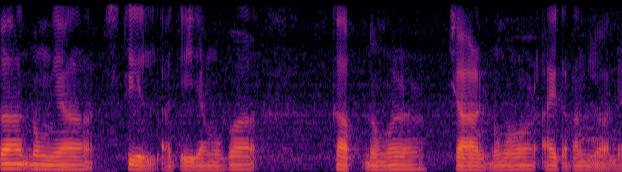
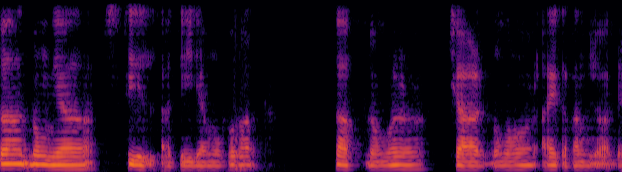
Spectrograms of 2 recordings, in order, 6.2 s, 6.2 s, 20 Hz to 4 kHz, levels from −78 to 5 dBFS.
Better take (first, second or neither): first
